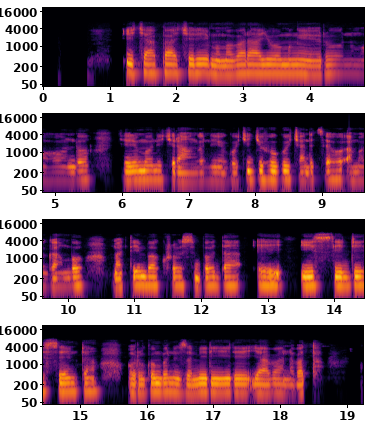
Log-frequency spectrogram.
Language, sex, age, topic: Kinyarwanda, male, 25-35, health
